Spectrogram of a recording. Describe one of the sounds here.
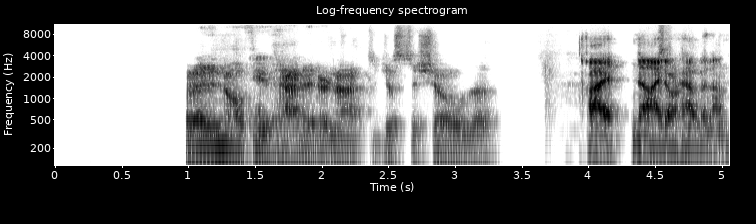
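An older man speaks calmly over an online call.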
